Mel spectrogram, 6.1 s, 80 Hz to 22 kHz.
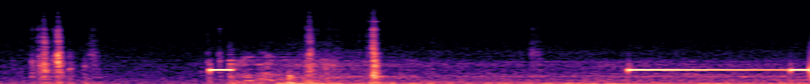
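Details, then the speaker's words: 2002 Chevy Impala V6 police clone, ex-fleet car, 200,245 miles: short crank catches into a low, steady idle with no misses or knocks, chime tone over it; runs great, idle very smooth, engine sounds healthy. "runs great idle's very smooth"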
